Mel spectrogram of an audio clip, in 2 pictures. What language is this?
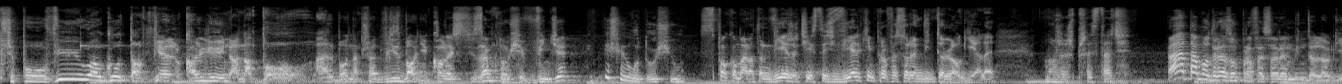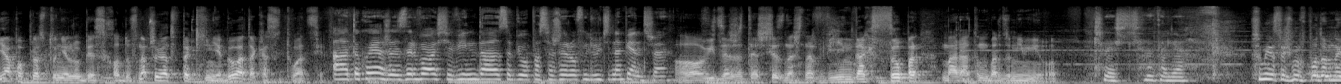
Polish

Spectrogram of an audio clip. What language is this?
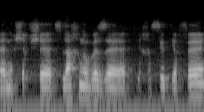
Hebrew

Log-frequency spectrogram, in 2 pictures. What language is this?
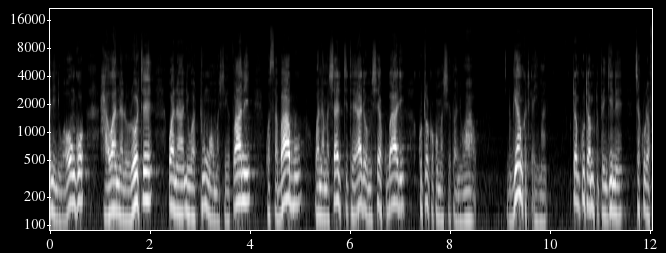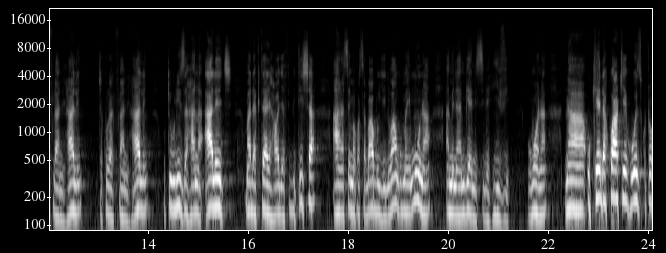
Swahili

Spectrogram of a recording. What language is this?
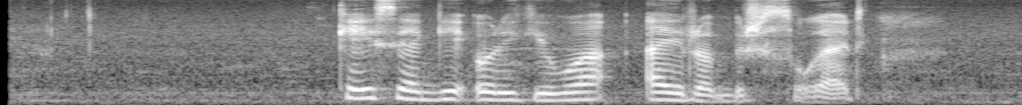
Masai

